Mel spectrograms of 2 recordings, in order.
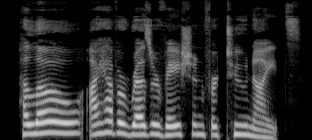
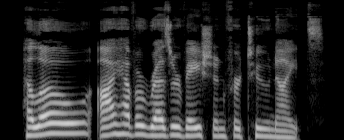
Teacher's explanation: notice the stress on reservation. It helps make your meaning clear.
